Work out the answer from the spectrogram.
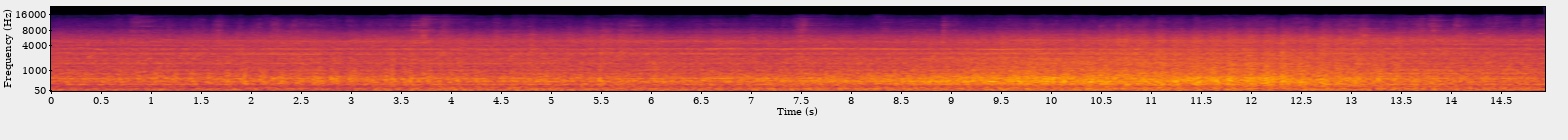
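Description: Freight train cars rolling steadily past on the rails, growing louder for a few seconds in the middle.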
